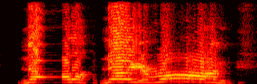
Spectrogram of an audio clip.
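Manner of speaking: very high, very loud, shrill, full-throated screaming. Retelling an argument in which Tectone screams at Nux, imitating Tectone screaming. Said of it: "he's just screaming at Nux like".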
